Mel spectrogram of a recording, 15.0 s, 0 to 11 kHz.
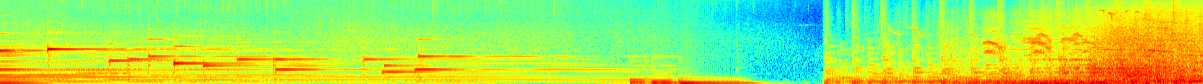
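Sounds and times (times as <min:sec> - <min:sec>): rain falling: 0:00.0 - 0:15.0.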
